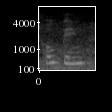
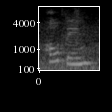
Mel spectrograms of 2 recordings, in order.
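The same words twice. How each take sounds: The two takes are said the same way.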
